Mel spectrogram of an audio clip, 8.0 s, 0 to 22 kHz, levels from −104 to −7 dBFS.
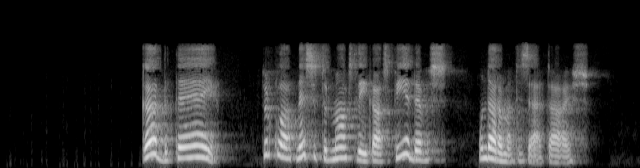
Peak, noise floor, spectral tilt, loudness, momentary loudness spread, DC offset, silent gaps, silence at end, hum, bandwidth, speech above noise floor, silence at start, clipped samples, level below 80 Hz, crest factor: -12 dBFS; -85 dBFS; -5 dB/octave; -29 LUFS; 13 LU; under 0.1%; none; 0.65 s; none; 7.8 kHz; 57 dB; 1.8 s; under 0.1%; -84 dBFS; 18 dB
